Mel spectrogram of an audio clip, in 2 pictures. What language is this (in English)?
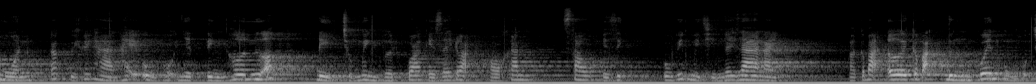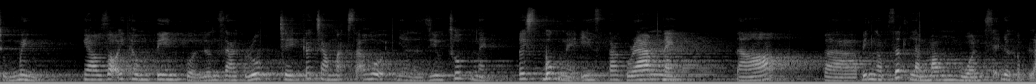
Vietnamese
